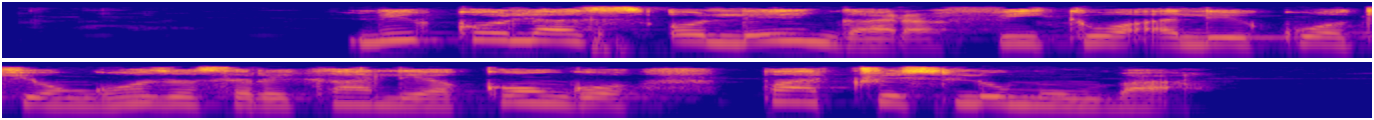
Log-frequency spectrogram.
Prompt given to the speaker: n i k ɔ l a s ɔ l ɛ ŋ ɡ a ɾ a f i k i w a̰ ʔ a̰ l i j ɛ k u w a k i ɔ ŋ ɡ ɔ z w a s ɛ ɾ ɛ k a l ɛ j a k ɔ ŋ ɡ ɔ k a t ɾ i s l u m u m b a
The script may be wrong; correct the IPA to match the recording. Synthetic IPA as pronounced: n i k ɔ l a s ɔ l ɛ ŋ ɡ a ɾ a f i k i w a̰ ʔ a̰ l i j ɛ k u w a k i ɔ ŋ ɡ ɔ z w a s ɛ ɾ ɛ k a l i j a k ɔ ŋ ɡ ɔ p a t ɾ i s l u m u m b a

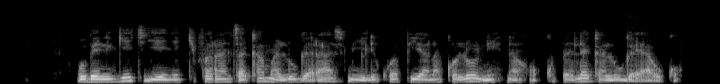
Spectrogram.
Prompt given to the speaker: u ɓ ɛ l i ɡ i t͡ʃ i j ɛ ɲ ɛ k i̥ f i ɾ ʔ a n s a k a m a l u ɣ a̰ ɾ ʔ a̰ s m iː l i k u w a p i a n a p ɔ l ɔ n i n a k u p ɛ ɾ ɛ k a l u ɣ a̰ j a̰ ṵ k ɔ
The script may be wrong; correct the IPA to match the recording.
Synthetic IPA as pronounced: u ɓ ɛ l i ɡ i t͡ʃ i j ɛ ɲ ɛ k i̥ f a ɾ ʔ a n s a k a m a l u ɣ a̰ ɾ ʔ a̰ s m iː l i k u w a p i a n a k ɔ l ɔ n i n a k u p ɛ l ɛ k a l u ɣ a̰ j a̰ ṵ k ɔ

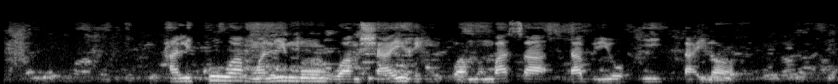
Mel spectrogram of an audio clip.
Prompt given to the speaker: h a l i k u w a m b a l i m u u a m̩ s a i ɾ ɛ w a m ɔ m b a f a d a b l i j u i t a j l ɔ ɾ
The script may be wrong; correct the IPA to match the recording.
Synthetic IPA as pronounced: h a l i k u w a m w a l i m u w a m̩ ʃ a i ɾ i w a m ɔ m b a s a d a b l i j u i t a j l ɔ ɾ

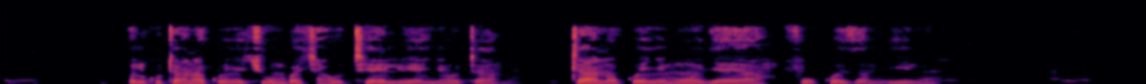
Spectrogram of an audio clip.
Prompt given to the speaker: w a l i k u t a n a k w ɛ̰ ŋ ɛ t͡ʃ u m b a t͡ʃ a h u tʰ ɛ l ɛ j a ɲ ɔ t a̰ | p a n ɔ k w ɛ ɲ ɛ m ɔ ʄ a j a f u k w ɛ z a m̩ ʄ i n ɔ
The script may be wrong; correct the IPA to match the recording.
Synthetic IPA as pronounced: w a l i k u t a n a k w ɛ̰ ɲ ɛ t͡ʃ u m b a t͡ʃ a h ɔ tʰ ɛ l i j a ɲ ɔ t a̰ | t a n ɔ k w ɛ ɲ ɛ m ɔ ʄ a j a f u k w ɛ z a m̩ ʄ i n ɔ

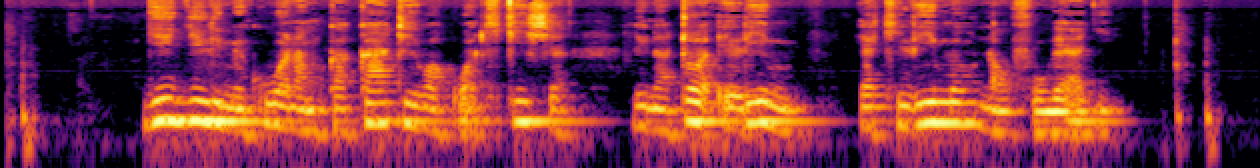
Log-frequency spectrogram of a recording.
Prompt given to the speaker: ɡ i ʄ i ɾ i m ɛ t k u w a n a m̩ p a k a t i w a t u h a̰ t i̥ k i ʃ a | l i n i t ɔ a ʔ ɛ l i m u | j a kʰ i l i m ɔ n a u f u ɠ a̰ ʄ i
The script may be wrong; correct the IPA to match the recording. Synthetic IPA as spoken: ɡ i ʄ i l i m ɛ k u w a n a m̩ k a k a t i w a k u h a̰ k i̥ k i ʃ a | l i n a t ɔ a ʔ ɛ l i m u | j a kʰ i l i m ɔ n a u f u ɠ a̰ ʄ i

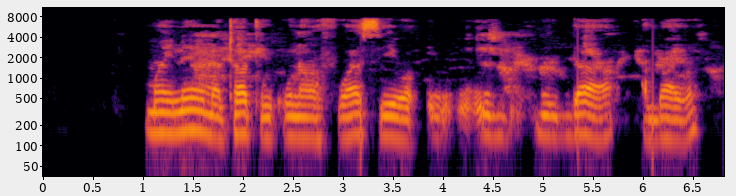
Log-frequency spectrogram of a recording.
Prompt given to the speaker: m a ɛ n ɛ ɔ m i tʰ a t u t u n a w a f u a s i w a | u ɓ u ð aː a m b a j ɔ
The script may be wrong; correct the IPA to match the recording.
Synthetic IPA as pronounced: m a ɛ n ɛ ɔ m a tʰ a t u k u n a w a f u a s i w a | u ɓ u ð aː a m b a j ɔ

